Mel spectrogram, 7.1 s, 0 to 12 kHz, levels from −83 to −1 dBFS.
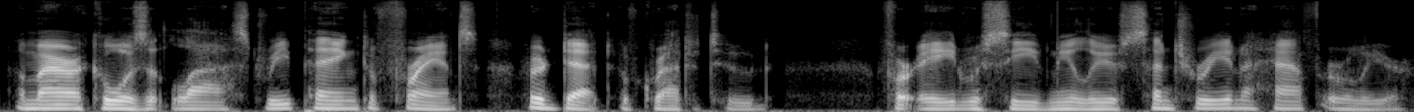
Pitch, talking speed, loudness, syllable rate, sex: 105 Hz, 180 wpm, -21 LUFS, 5.7 syllables/s, male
